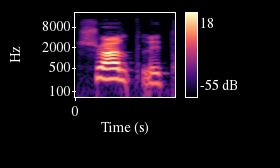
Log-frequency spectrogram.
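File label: shwalti locative, Archi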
